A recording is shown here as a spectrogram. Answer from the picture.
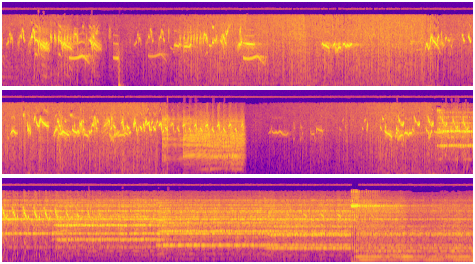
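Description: Birds chirping, many short calls overlapping over a soft hiss of ambience. The calls stop abruptly a little past the middle, return briefly, and then give way to sustained music notes in the last third.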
